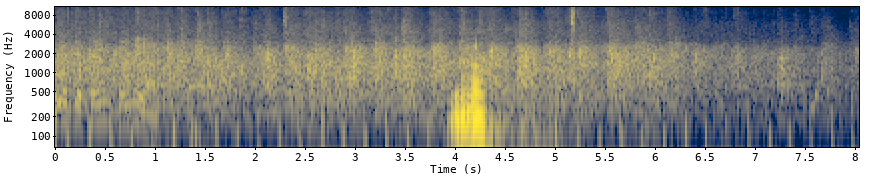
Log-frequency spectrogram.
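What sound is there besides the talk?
audience applause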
